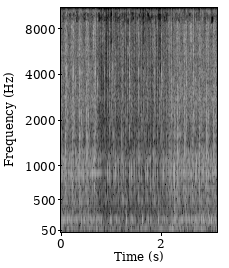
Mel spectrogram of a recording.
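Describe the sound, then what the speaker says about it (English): Sewing machine running steadily while back stitching over a stiff, heavy pocket on a candy bag, a close, continuous rhythmic whir with fast mechanical ticking. "I'm going to back stitch over this pocket beginning and end just to get that extra security."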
